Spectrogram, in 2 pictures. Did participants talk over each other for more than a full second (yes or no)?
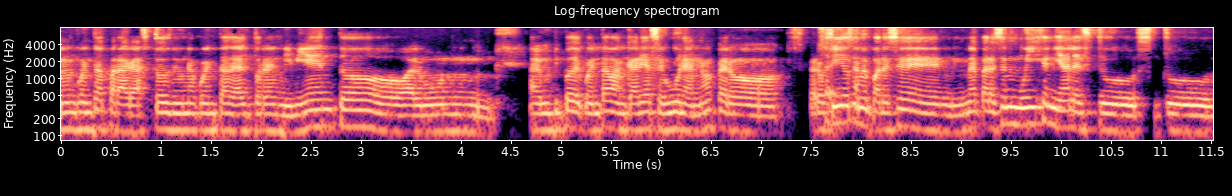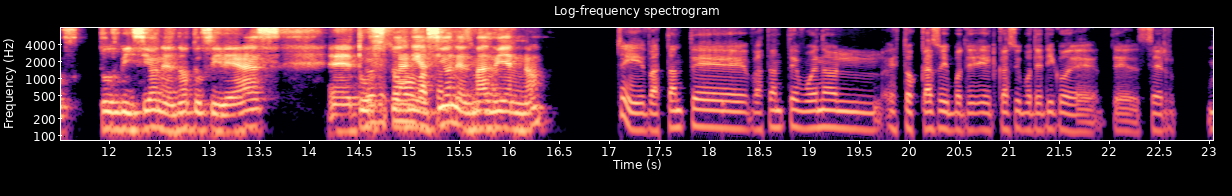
yes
